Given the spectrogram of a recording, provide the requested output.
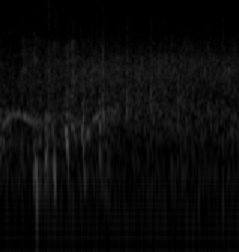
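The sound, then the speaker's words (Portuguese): A church audience claps in praise of God, a steady, dense, continuous wash of applause at even volume throughout, with a few brief vocal cries rising above it near the start. “Aplauda o Senhor, aleluia.”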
